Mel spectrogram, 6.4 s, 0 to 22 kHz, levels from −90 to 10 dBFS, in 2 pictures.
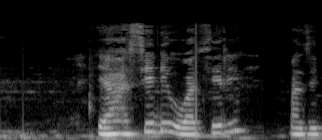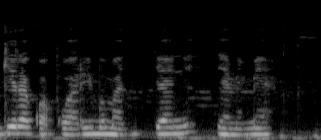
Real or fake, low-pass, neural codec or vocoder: real; 10.8 kHz; none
